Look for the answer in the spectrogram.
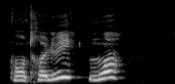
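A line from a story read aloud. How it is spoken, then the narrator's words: Sincere exclamation. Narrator (French): s'écria Gueffès de la meilleure foi du monde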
